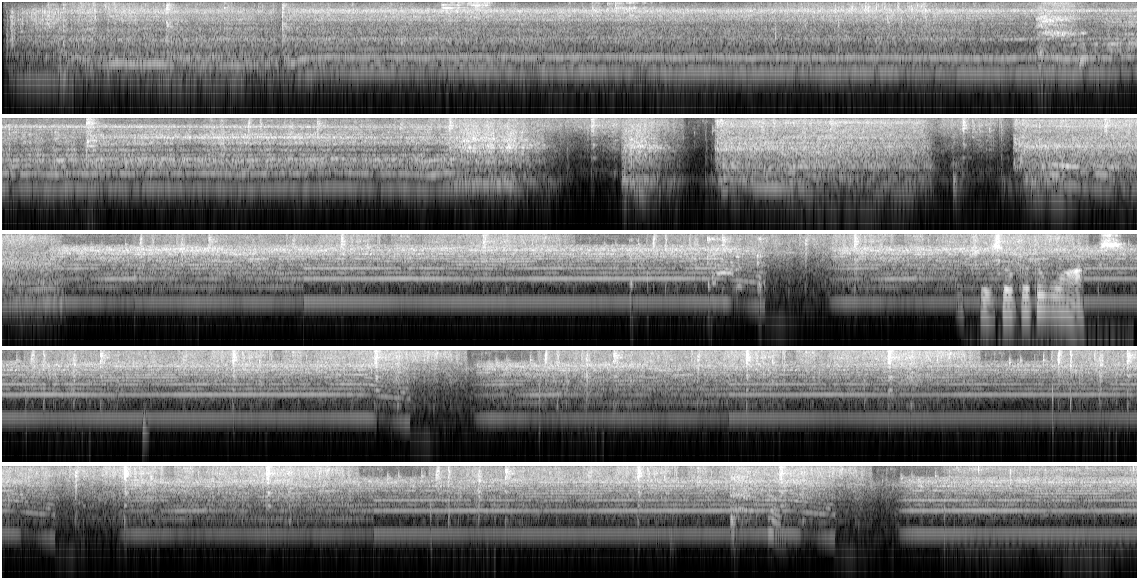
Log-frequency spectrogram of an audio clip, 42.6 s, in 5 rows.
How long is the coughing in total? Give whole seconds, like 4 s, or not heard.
3 s.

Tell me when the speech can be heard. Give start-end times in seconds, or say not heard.
24.1-25.5.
